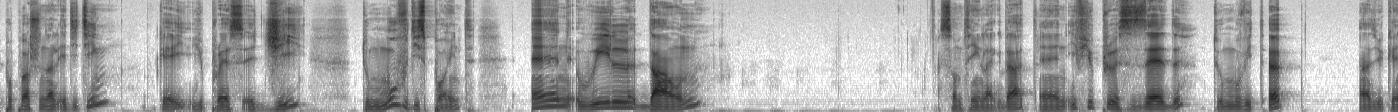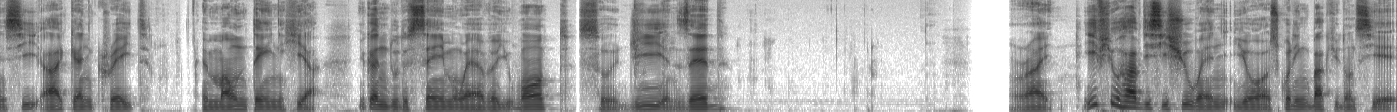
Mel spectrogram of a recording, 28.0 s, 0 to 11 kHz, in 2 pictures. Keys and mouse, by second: 0.8 click, 1.6 middle click, 2.8 g, 10.4 z, 15.7-16.8 middle drag, 17.5 middle click, 18.7 middle click, 19.2 click, 19.7 Escape, 20.4 g, 20.7 z, 23.2 click, 23.5-24.7 middle drag, 25.9 middle click.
